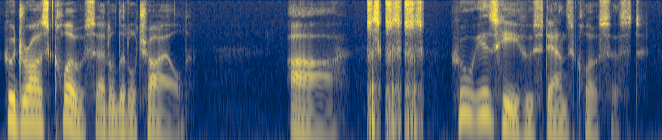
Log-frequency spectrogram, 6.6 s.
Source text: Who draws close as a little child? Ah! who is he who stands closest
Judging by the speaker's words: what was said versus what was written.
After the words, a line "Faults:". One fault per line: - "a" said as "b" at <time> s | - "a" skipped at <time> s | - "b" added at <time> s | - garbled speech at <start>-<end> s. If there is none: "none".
Who draws close at a little child? Ah! who is he who stands closest
Faults:
- "as" said as "at" at 1.0 s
